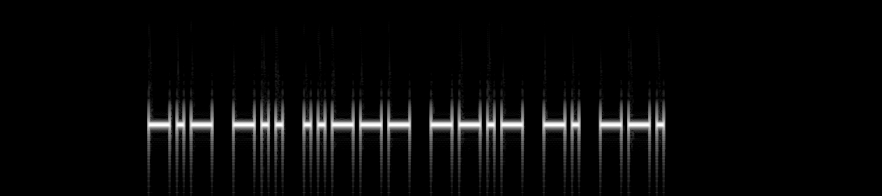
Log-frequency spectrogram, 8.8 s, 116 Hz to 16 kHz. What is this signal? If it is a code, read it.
Morse code, heard as a keyed tone, about 17 wpm, 700 Hz. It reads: KD2QNG
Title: USA Call Signs - 6 Characters - Repeated 3x - 17wpm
